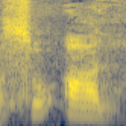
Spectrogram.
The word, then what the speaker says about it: سوال: اب اتنے سارے سوالات تو ذرا یاد رکھنا بہت مشکل ہے. ایک تو لفظ سوال ہے یا سوال, تو صحیح تلفظ اس کا یہ کہ سین پر پیش سوال, اور باقی رہا یہ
